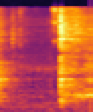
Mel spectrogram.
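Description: A spoon stirring mango pulihora rice, tamarind-style rice mixed with grated raw mango, in a pot; a faint scrape, then a louder clattering scrape of utensil against the vessel near the end.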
